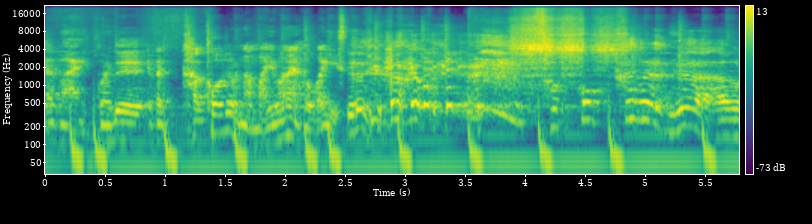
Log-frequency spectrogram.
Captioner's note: laughs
